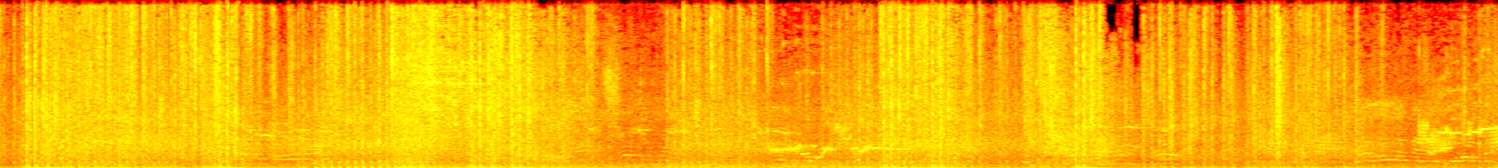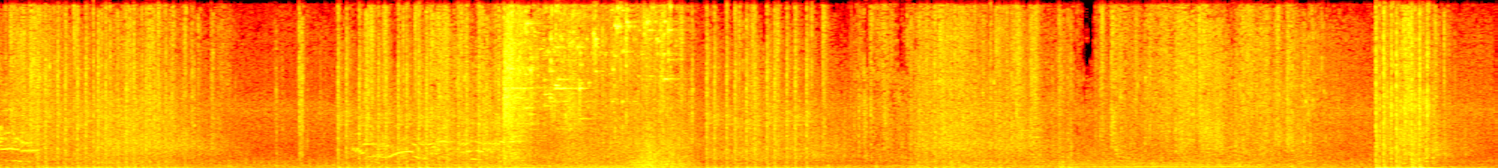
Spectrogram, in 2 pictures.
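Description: Enemy gunfire in Halo on hard difficulty crackles in dense bursts and rapid volleys throughout, with explosions and scattered game sounds mixed in.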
